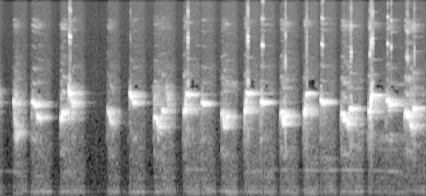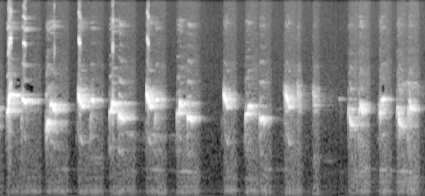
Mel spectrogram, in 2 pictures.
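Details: Long, rapid warbling song of a very vocal Yellow-vented bulbul, played to tutor or lure other bulbuls: a steady stream of liquid, gurgling whistled phrases rising and falling, with brief pauses, clean and without other sounds.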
